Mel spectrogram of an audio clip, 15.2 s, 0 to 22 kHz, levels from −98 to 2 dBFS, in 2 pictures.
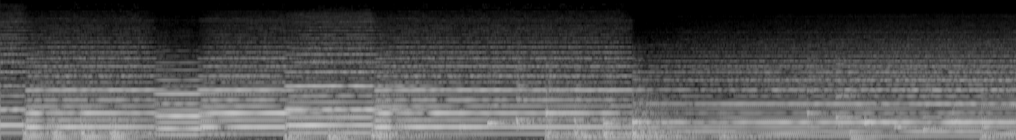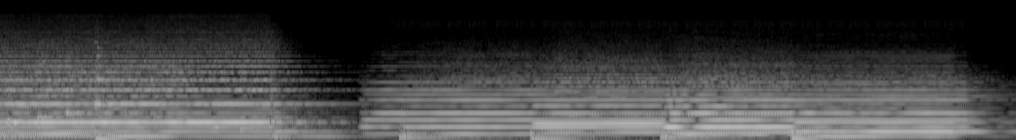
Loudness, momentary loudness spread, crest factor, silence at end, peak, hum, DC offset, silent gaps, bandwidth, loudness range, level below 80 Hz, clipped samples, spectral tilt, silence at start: -28 LUFS; 10 LU; 14 dB; 0 s; -12 dBFS; none; under 0.1%; none; 12 kHz; 7 LU; -46 dBFS; under 0.1%; -7 dB/octave; 0 s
